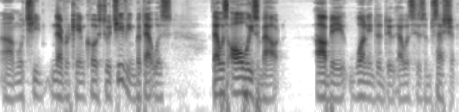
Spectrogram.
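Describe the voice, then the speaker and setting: A man's voice: sits low, level tone, a little fast. A podcast guest, a man, talking bluntly with sardonic asides. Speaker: guest commentator. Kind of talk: podcast conversation.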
